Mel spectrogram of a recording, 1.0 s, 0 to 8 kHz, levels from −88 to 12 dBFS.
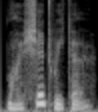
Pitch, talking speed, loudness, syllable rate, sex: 140 Hz, 245 wpm, -17 LUFS, 4.8 syllables/s, male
